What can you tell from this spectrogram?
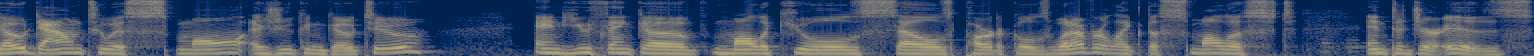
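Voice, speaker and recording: In a very clean recording with a silent background, a man talks at a fairly slow pace, his fairly high voice showing ordinary pitch variation. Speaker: podcast co-host. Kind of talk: casual chat. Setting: live stream. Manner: halting.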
